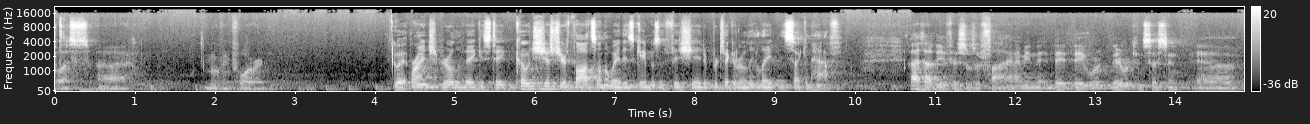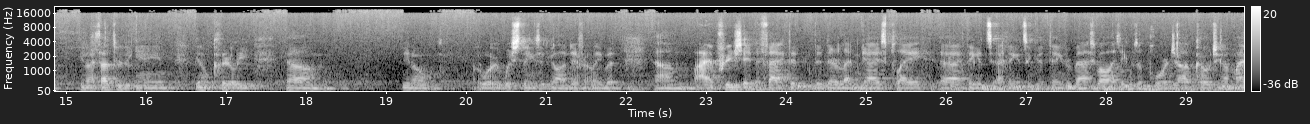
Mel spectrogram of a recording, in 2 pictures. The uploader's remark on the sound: BYU Press Conference. Postgame press conference.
